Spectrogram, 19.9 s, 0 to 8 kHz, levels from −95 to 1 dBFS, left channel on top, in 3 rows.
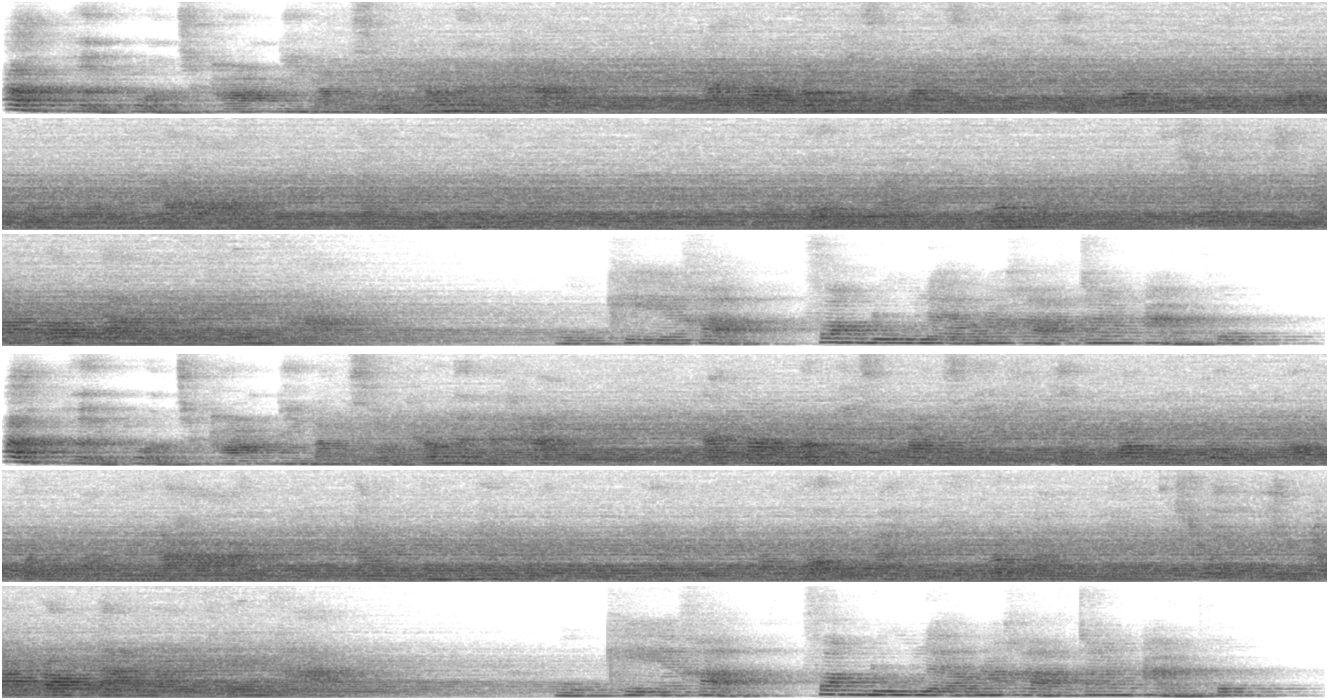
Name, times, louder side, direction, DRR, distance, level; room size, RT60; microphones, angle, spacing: voice 1, 0.0-15.0, right 1 dB, 65° right, -4 dB, 0.9 m, -32 dB
sound 1, 1.5-16.1, equal, 45° left, 0.6 m, -30 dB
voice 2, 8.7-9.1 16.0-16.9 17.3-19.4, right 2 dB, 35° right, -6 dB, 0.4 m, -32 dB
2.5 x 2.1 x 2.9 m, 0.96 s
head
